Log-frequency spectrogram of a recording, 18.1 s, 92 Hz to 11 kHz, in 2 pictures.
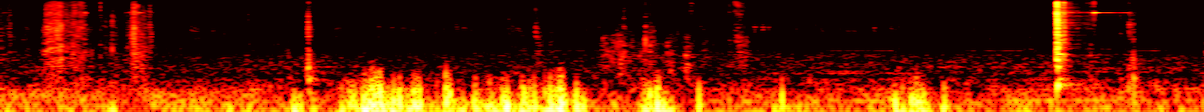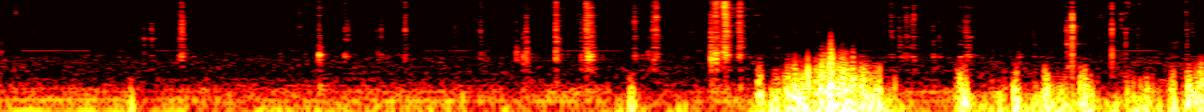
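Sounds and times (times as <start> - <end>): sharp ringing click: 7.9 - 8.7.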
